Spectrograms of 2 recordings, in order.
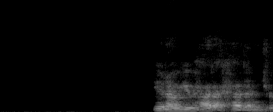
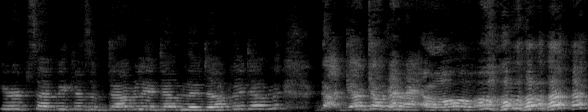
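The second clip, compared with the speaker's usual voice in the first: high giggling teasing about "domly"; laughing tease; 8 dB louder than usual. Real, not acted. Teasing Coyote about "domly" while giggling. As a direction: tease him, barely holding the laughter.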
